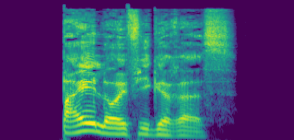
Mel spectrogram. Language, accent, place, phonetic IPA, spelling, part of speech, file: German, Germany, Berlin, [ˈbaɪ̯ˌlɔɪ̯fɪɡəʁəs], beiläufigeres, adjective, De-beiläufigeres.ogg
- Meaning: strong/mixed nominative/accusative neuter singular comparative degree of beiläufig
